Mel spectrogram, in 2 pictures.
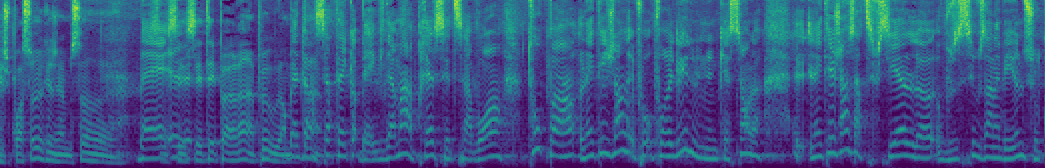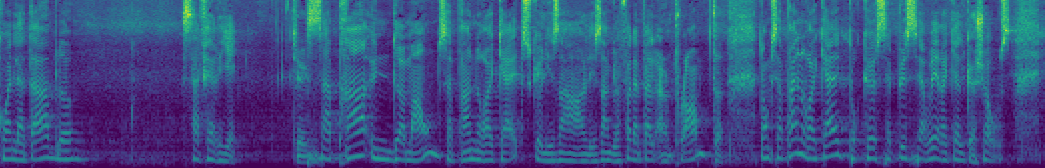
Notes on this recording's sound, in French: Vous entendrez un segment capté en direct devant public au Petit Théâtre Outremont la semaine dernière.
